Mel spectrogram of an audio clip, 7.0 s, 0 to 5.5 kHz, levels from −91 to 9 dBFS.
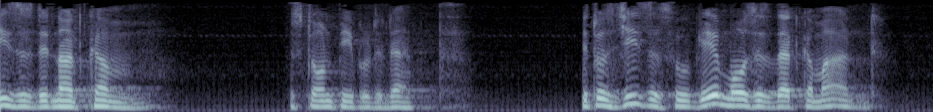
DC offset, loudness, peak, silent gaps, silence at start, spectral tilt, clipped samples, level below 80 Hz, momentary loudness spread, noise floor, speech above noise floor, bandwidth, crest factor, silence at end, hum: under 0.1%; -21 LUFS; -2 dBFS; none; 0 s; -10 dB/octave; under 0.1%; -58 dBFS; 14 LU; -59 dBFS; 39 dB; 5.4 kHz; 20 dB; 0.45 s; none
